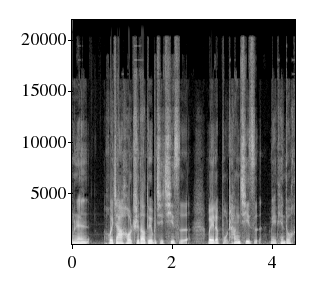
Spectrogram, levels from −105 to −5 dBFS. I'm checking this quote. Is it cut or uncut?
uncut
